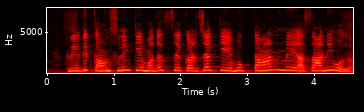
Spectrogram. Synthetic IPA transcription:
kɾeːd̪ɪt̪kaʊnsɪlɪ̃ŋɡkeməd̪əd̪sekəɾd͡ʒəkebʱʊɡt̪aːnmẽaːsaːniɦoːlaː

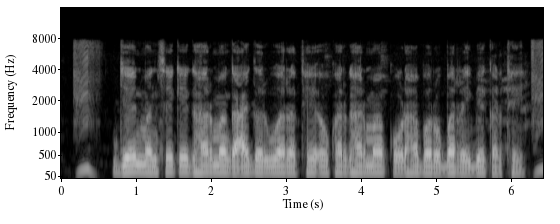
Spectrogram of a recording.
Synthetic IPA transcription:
d͡ʒeːnmənsekeɡʱəɾmãɡaːjeɡəɾuaɾət̪ʰeoːkʰəɾɡʱəɾmãkoːɽabəɾoːbəɾːəibekəɾt̪ʰeː

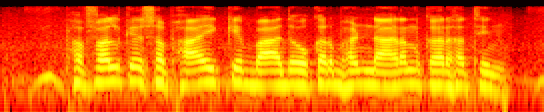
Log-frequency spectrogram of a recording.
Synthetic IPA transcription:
pʰəpʰəlkesəpʰajkebad̪okəɾbʱəɳɖaɾənkəɾəɦt̪ʰin

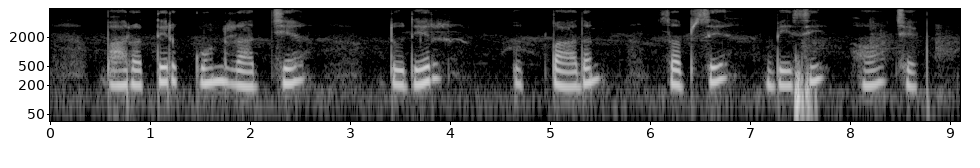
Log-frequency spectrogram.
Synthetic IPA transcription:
bʱaːɾət̪eɾkunɾaːd͡ʒjə | d̪ud̪eɾ | ʊt̪paːd̪ən | səbse | beːsi | hə̃t͡ʃʰek

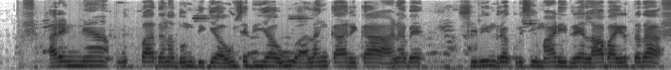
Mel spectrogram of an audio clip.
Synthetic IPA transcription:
ɐɾeɳjɐut̪̚paːd̪ɐnɐd̪o̞nd̪iɡe̞ɐwʃɐd̪ijɐuːɐlɐŋkaːɾikɐːɳɐbe | ʃilinɾɐkɾuʃimaːɽid̪ɾe̞laːbʱɐiɾt̪ɐd̪ɐ

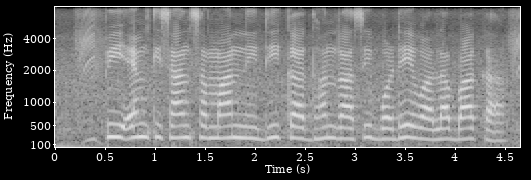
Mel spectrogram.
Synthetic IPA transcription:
piɛmkɪsansəmanːid̪ʱikad̪ʱənɾasibəɽ̤eʋalabaka

